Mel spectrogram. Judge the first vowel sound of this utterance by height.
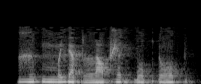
high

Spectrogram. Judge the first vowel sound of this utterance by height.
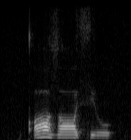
low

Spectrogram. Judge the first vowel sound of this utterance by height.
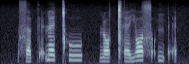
low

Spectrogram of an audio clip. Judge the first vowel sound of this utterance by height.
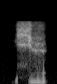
mid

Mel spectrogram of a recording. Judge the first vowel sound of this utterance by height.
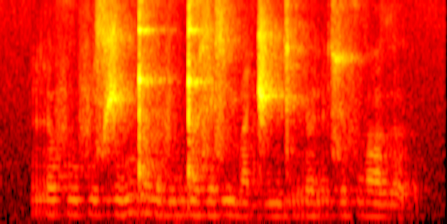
mid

